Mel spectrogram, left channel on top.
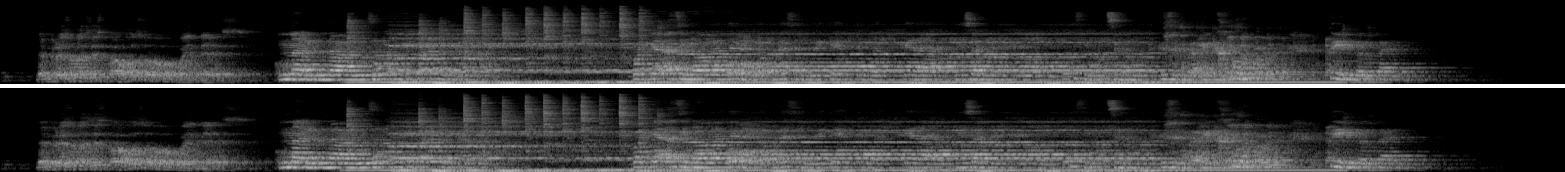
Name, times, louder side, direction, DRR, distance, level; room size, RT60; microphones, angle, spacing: voice 1, 0.4-2.5 2.7-3.3 7.2-7.7 11.6-13.0 13.2-13.3, equal, 30° left, -7 dB, 1.0 m, -33 dB
voice 2, 2.8-5.0 6.3-12.5 12.9-13.0 13.3-14.1, equal, 55° left, -8 dB, 0.7 m, -29 dB
sound 1, 3.4-13.4, left 1 dB, 75° right, 0.5 m, -36 dB
sound 2, 3.5-3.7 4.2-6.8, right 1 dB, 20° right, 0.9 m, -37 dB
sound 3, 3.9-11.5, equal, 85° left, 1.0 m, -29 dB
5.3 x 2.4 x 2.4 m, 1.3 s
head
